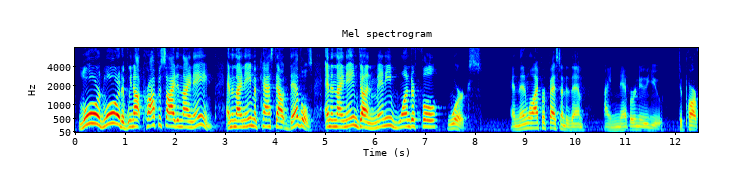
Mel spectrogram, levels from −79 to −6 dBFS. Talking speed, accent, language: 180 wpm, American, English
